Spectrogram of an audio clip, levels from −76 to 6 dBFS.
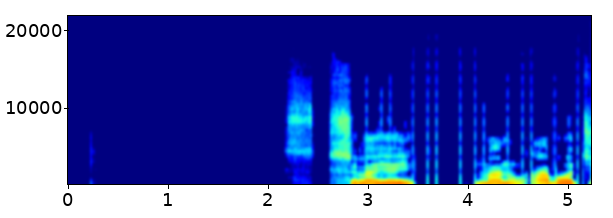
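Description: From 2.98 s to 5.12 s, GSM signalling bursts break into the speech: a galloping dit-dit-dit of short buzzes pitched at about 217 Hz, well below the speech level. A nearby 2G phone is sending brief groups of radio bursts, and the audio circuitry rectifies them into sound. Unlike steady mains hum at 50 or 60 Hz, this buzz is gated into irregular clusters that start and stop rather than droning continuously.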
